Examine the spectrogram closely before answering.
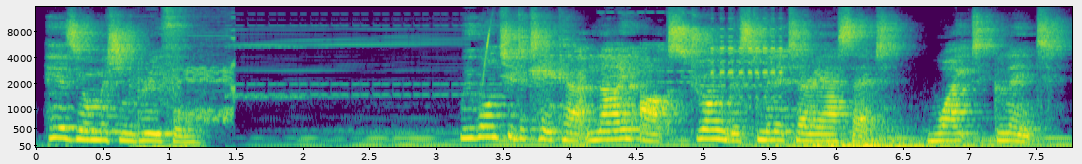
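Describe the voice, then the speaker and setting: An actress playing a formal, matter-of-fact military client in a video game, handing out an assignment. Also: female voice, medium pitch, measured pace, close to an everyday voice. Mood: formal, serious. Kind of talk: scripted military mission briefing, video game voice acting. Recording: very echoey, music behind.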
